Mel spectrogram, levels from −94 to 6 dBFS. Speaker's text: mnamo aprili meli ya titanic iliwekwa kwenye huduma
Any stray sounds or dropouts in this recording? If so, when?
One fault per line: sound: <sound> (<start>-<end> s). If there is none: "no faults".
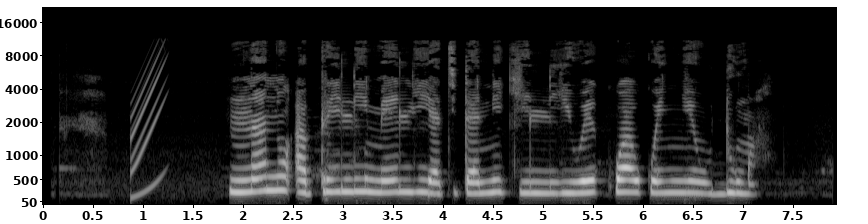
sound: chirp (0.9-1.3 s)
